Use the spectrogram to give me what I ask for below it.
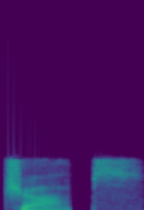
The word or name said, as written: chops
